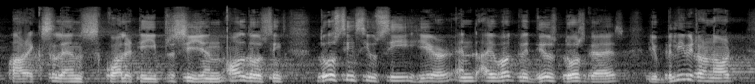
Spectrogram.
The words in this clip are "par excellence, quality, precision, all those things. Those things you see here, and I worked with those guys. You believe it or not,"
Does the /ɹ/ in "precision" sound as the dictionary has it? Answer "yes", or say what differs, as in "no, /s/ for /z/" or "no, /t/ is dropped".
yes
